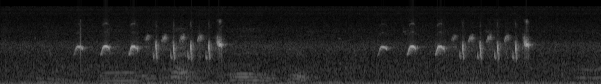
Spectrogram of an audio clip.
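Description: A bird singing two similar phrases: each opens with three clear, evenly spaced notes, then runs into a quick series of sharper, higher notes.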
